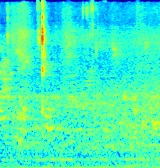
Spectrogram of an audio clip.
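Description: A man sipping iced milk tea through a plastic straw, with a small click about half a second in, over a steady low hum.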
